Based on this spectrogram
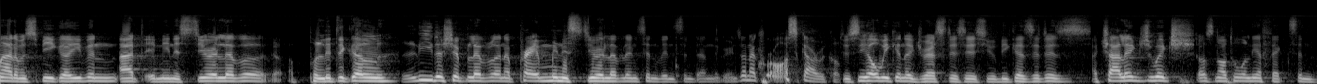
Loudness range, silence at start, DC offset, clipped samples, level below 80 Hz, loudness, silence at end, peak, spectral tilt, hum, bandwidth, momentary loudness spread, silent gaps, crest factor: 4 LU; 0 s; under 0.1%; under 0.1%; -58 dBFS; -21 LUFS; 0 s; -6 dBFS; -6.5 dB/octave; none; 10.5 kHz; 12 LU; none; 14 dB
